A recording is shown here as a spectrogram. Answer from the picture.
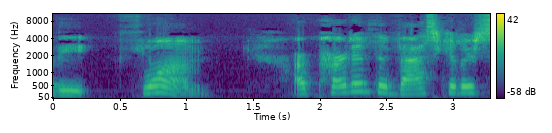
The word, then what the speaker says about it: phloem: Banana strings are actually officially called, in scientific terms, phloem, and that's spelled P-H-L-O-E-M. So it sort of reads like phloem, but pronounced phloem.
